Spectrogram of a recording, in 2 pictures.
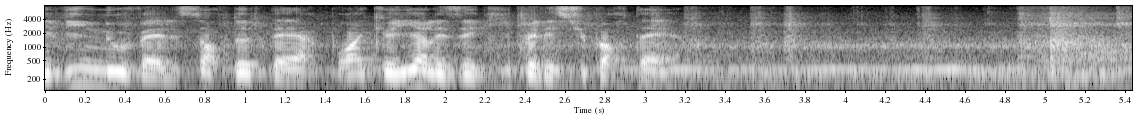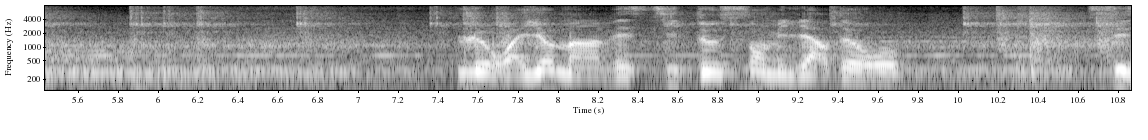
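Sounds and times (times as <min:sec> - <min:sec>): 
steady low machinery hum: 0:00.0 - 0:10.8
speech: 0:00.1 - 0:03.8, 0:07.6 - 0:09.9
construction site hammering with metallic strikes: 0:02.3 - 0:10.8.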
